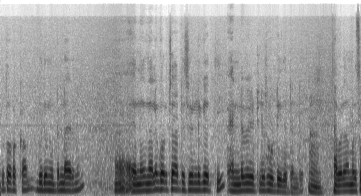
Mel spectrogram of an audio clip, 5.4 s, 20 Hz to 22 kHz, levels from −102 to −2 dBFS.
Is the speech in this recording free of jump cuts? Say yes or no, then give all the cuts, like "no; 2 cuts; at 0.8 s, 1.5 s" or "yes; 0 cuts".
no; 1 cut; at 3.4 s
